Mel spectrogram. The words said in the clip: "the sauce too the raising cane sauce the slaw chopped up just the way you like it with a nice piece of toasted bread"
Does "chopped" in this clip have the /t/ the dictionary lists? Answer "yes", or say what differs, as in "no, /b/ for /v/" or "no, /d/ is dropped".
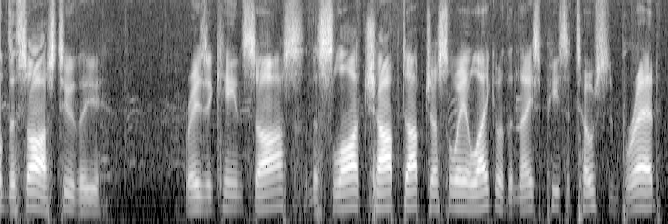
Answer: yes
